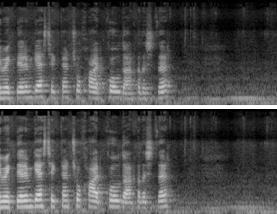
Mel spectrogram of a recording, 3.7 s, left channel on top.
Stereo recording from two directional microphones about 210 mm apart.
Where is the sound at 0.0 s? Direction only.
50° right (ahead or behind).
